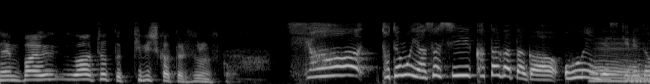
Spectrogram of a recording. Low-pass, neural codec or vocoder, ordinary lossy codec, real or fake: 7.2 kHz; none; Opus, 64 kbps; real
